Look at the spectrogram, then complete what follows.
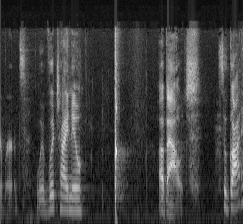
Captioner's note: smacks lips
